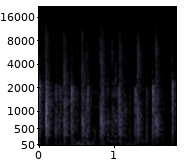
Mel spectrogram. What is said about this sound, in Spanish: Sí, un aplauso a Panadería Don David.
